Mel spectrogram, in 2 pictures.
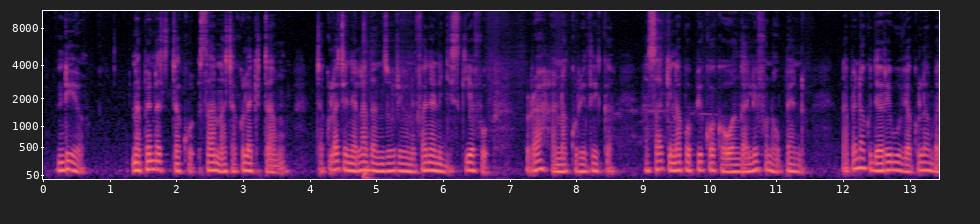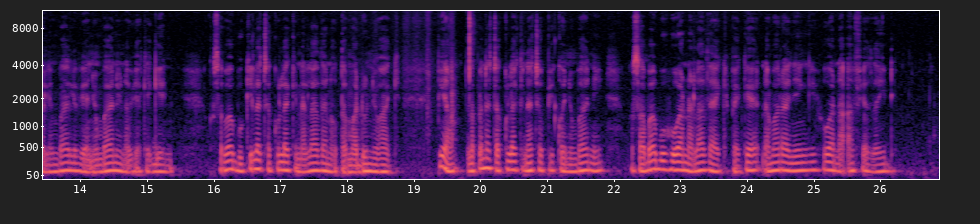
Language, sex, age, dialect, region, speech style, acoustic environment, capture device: Swahili, male, 18-24, Kenya - Nairobi Sheng-influenced, Kenya, relaxed; focused, silence, desktop / Windows / Chrome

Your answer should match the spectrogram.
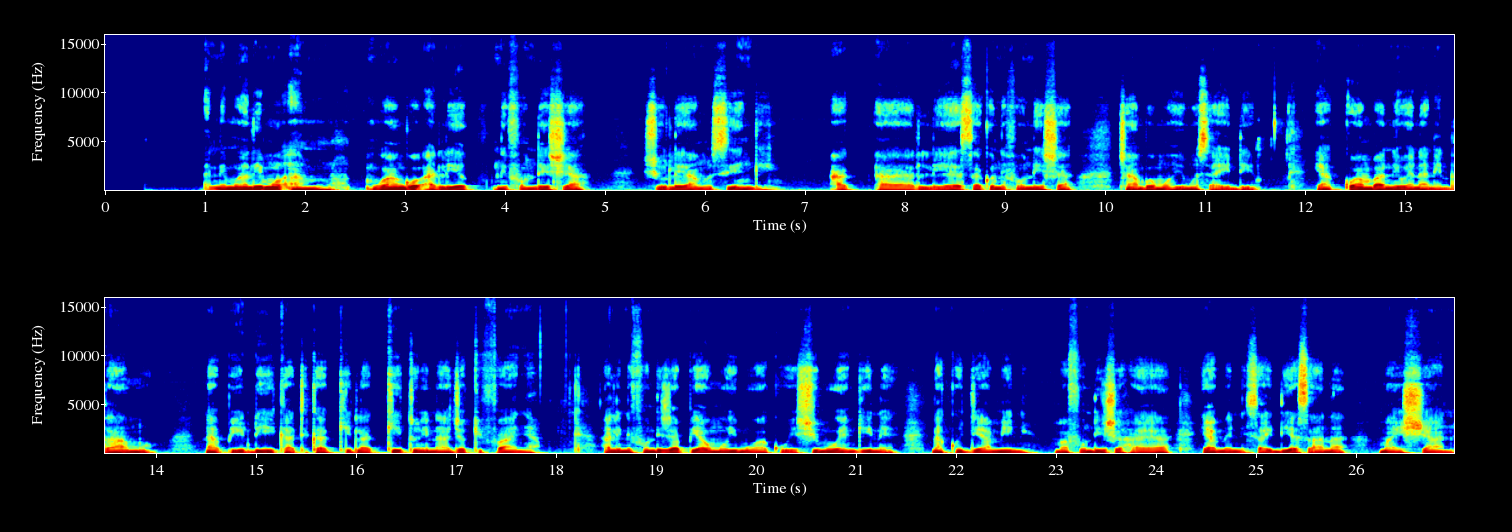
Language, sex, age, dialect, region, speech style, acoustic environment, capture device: Swahili, male, 25-34, Kenya - Nairobi Sheng-influenced, Kenya, happy; focused; relaxed, people talking; appliances; silence, mobile / Linux / Chrome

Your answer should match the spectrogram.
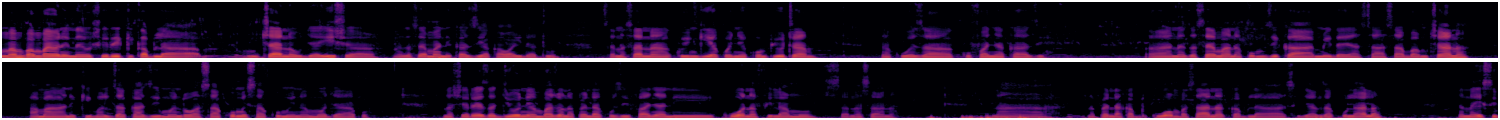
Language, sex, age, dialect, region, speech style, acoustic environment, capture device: Swahili, male, 25-34, Kenya - Nairobi Sheng-influenced, Kenya, relaxed; focused, nature, desktop / Windows / Chrome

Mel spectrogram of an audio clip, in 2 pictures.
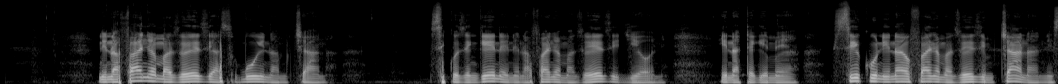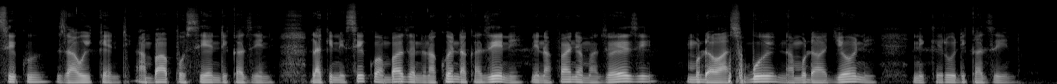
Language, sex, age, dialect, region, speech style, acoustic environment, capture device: Swahili, male, 35-44, Tanzania - Dar es Salaam, Tanzania, happy, nature, desktop / Linux / Chrome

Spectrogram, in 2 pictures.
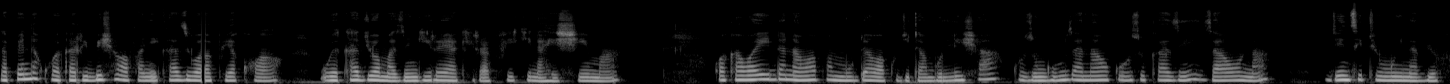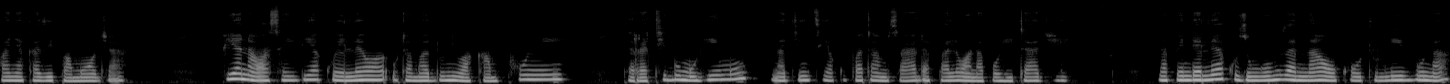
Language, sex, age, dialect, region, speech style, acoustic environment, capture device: Swahili, female, 35-44, Kenya - Mombasa, Kenya, happy; focused, silence, mobile / Linux / Chrome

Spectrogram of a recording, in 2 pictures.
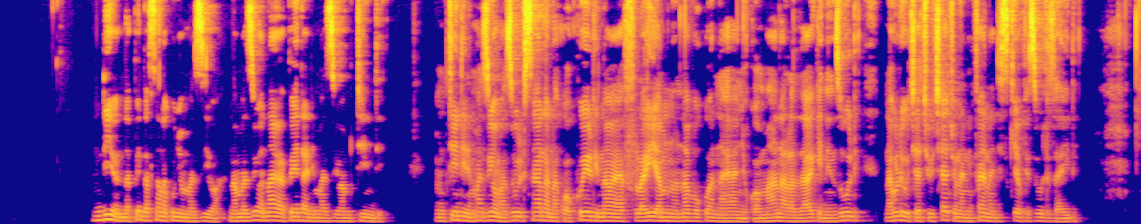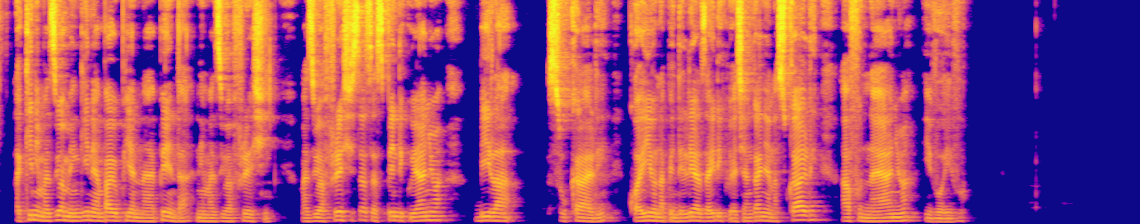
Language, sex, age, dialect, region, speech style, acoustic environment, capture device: Swahili, male, 25-34, Tanzania - Dar es Salaam, Tanzania, focused, silence, mobile / Linux / Chrome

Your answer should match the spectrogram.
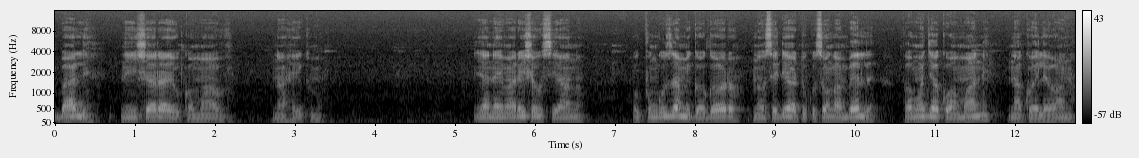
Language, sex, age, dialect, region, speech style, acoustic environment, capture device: Swahili, male, 18-24, Kenya - Nairobi Sheng-influenced, Kenya, happy, music, desktop / Windows / Chrome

